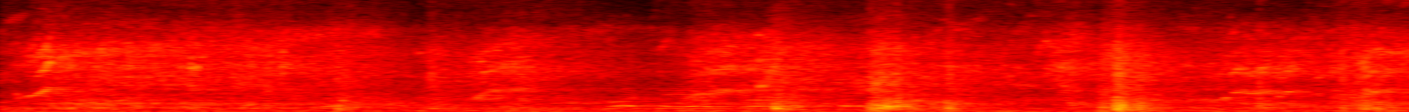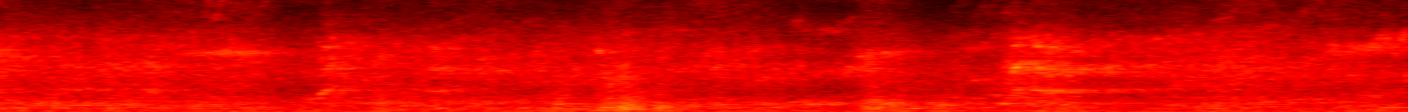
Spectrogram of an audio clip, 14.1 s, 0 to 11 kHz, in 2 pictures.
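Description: Several electric 2WD short course RC trucks racing: a steady wash of motor whine and tyre noise, with short rising whines as cars accelerate and a couple of louder passes around the middle.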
